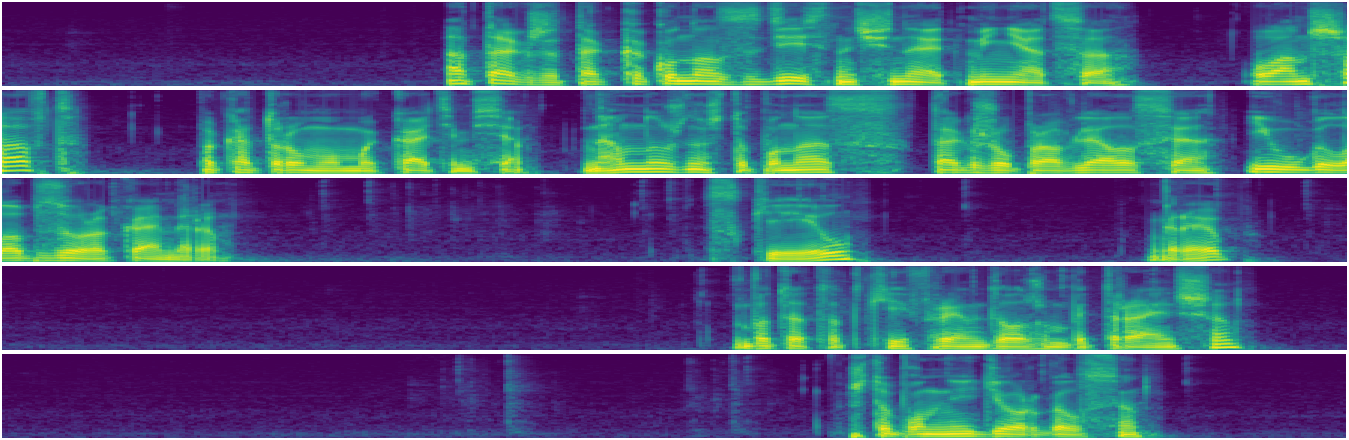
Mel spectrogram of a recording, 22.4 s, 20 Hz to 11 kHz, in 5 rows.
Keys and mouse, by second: 1.3-6.6 drag, 6.9 right click, 9.2 shift+d, 10.7 s, 11.5 right click, 12.2 right click, 13.4-15.5 drag, 15.8 right click, 16.3 g, 17.3-19.5 drag, 19.5 space, 20.3 space, 20.5-21.1 drag, 21.3 right click, 21.9-22.4 right drag.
